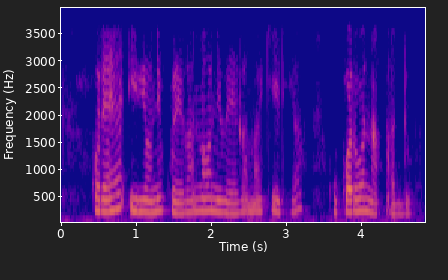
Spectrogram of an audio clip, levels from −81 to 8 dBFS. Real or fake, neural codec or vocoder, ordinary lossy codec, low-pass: fake; codec, 24 kHz, 6 kbps, HILCodec; none; 3.6 kHz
